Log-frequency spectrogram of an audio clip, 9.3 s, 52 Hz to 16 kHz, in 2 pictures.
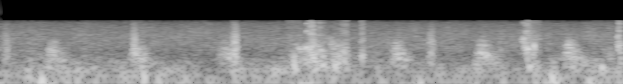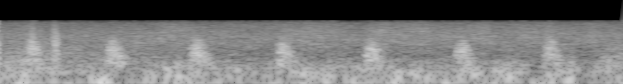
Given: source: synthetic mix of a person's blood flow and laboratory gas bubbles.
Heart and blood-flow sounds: Doppler ultrasound of blood flow; subclavian vein
2.15-2.65 s: bubbles
2.69-2.75 s: bubbles
3.90-4.06 s: bubbles
4.45-4.69 s: bubbles
From the record:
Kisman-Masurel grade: 223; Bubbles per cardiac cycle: several, 3 to 8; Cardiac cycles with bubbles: 10 to 50%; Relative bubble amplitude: loud (0.450 to 0.775); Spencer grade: 2 (many but less than half of the cardiac periods contain bubble signals, singularly or in groups); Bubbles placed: anywhere in the cardiac cycle

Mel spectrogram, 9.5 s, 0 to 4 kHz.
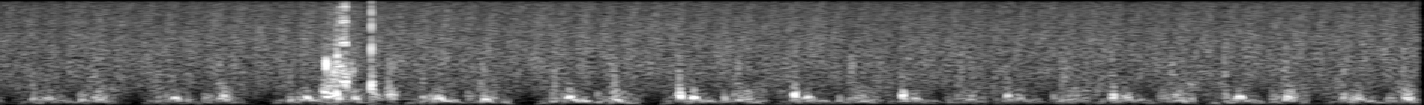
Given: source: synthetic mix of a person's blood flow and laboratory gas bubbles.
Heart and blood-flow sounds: Doppler ultrasound of blood flow; precordium
2.17-2.42 s: bubbles
2.49-2.82 s: bubbles
From the record:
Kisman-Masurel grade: 213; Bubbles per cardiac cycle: several, 3 to 8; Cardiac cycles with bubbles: 1 to 10%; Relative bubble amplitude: loud (0.450 to 0.775); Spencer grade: 1 (occasional bubble signal discernible with the cardiac motion signal, with majority of cardiac periods free of bubbles); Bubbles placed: only in the low amplitude regions of the cardiac cycle

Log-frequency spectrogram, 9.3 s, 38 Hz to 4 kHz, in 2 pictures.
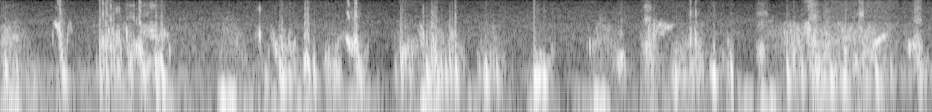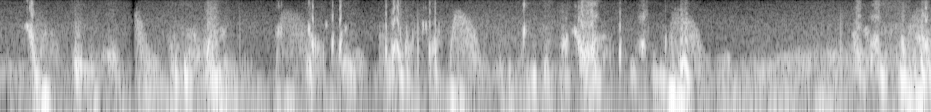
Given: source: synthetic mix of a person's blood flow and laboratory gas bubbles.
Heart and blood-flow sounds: Doppler ultrasound of blood flow; subclavian vein
0.00-0.14 s: bubbles
0.24-0.38 s: bubbles
0.46-0.88 s: bubbles
1.27-1.85 s: bubbles
1.96-2.33 s: bubbles
2.39-2.53 s: bubbles
2.67-2.78 s: bubbles
2.93-2.98 s: bubbles
3.08-3.15 s: bubbles
3.20-3.67 s: bubbles
3.78-3.85 s: bubbles
3.88-4.66 s: bubbles
4.76-4.90 s: bubbles
5.01-5.26 s: bubbles
5.49-5.82 s: bubbles
6.04-6.08 s: bubbles
6.17-6.46 s: bubbles
6.55-6.88 s: bubbles
7.25-8.17 s: bubbles
8.92-9.32 s: bubbles
From the record:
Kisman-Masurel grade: 343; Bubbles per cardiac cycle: rolling drumbeat, 9 or more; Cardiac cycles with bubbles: 100%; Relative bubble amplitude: loud (0.450 to 0.775); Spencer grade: 3 (all of the cardiac periods contain showers or single bubble signals, but not dominating or overriding the cardiac motion signals); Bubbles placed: anywhere in the cardiac cycle

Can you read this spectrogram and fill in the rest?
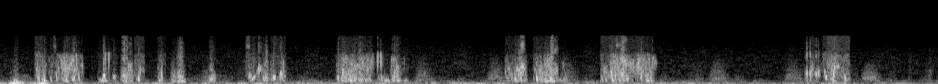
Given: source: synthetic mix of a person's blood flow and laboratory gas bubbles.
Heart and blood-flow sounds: Doppler ultrasound of blood flow; subclavian vein
0.34-0.85 s: bubbles
0.97-1.44 s: bubbles
1.58-1.66 s: bubbles
1.70-1.87 s: bubbles
2.08-2.17 s: bubbles
2.45-2.87 s: bubbles
3.35-4.09 s: bubbles
5.05-5.28 s: bubbles
5.33-5.69 s: bubbles
5.99-6.57 s: bubbles
8.04-8.50 s: bubbles
From the record:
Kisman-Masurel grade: 233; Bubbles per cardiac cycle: several, 3 to 8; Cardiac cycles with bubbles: 50 to 99%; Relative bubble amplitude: loud (0.450 to 0.775); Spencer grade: 3 (all of the cardiac periods contain showers or single bubble signals, but not dominating or overriding the cardiac motion signals); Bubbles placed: anywhere in the cardiac cycle

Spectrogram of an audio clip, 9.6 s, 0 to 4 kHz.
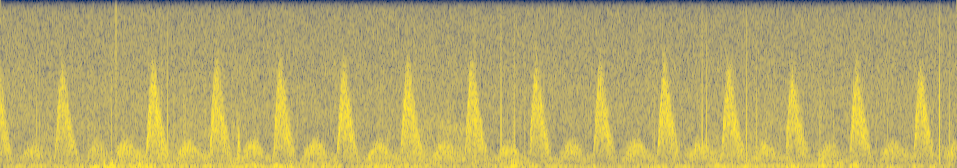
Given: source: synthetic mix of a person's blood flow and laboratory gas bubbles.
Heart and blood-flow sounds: Doppler ultrasound of blood flow; subclavian vein
no bubbles
From the record:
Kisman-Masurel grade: 000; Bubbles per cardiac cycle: 0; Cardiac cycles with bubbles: 0%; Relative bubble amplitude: no bubbles discernible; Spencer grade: 0 (complete lack of bubble signals)

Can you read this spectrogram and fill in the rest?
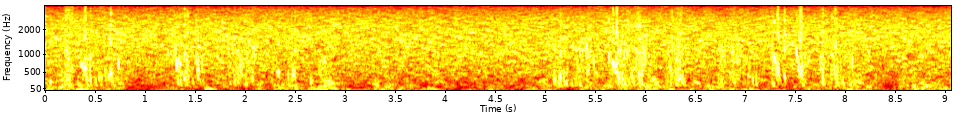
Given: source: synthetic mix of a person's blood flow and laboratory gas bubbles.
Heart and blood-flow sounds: Doppler ultrasound of blood flow; precordium
0.02-0.10 s: bubbles
0.19-0.80 s: bubbles
1.25-1.65 s: bubbles
1.81-2.13 s: bubbles
2.30-2.38 s: bubbles
2.40-2.55 s: bubbles
2.61-2.70 s: bubbles
2.73-2.78 s: bubbles
5.04-5.55 s: bubbles
5.60-6.10 s: bubbles
6.19-6.45 s: bubbles
6.71-7.15 s: bubbles
7.26-7.44 s: bubbles
7.48-7.65 s: bubbles
7.73-8.17 s: bubbles
From the record:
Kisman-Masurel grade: 233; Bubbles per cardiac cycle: several, 3 to 8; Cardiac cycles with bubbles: 50 to 99%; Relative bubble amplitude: loud (0.450 to 0.775); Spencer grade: 3 (all of the cardiac periods contain showers or single bubble signals, but not dominating or overriding the cardiac motion signals); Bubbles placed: anywhere in the cardiac cycle

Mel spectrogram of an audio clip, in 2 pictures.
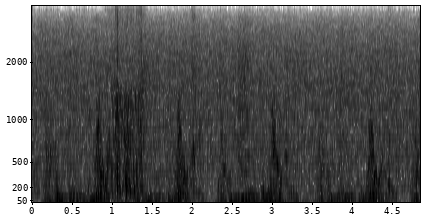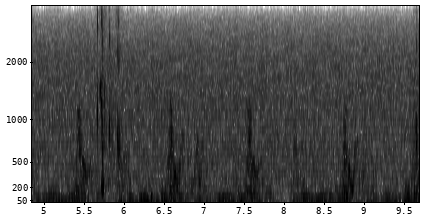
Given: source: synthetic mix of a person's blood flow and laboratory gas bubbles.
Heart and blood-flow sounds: Doppler ultrasound of blood flow; precordium
0.90-1.45 s: bubbles
1.91-2.12 s: bubbles
4.42-4.50 s: bubbles
5.62-5.98 s: bubbles
9.61-9.69 s: bubbles
From the record:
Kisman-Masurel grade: 123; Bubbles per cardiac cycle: 1 to 2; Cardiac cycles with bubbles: 10 to 50%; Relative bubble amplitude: loud (0.450 to 0.775); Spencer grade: 2 (many but less than half of the cardiac periods contain bubble signals, singularly or in groups); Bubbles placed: only in the low amplitude regions of the cardiac cycle

